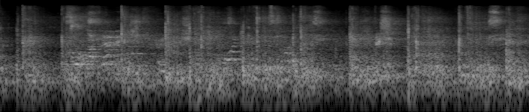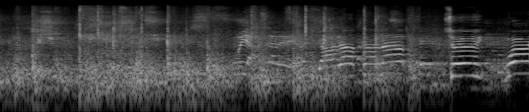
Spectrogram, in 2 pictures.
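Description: Fists and feet thud rapidly against padded strike bags.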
